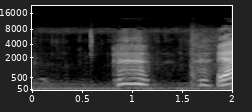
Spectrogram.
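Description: Mostly a man's voice: a short exclamation about a second in and the start of another word near the end, over faint background noise.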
